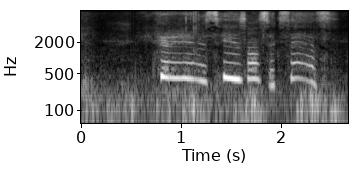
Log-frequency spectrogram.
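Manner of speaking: high, slow put-on voice of mourners; high, slow mock lament; mock mournful voice. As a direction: play a pitying stranger, high and drawn out. Imagined mourners after his death.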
